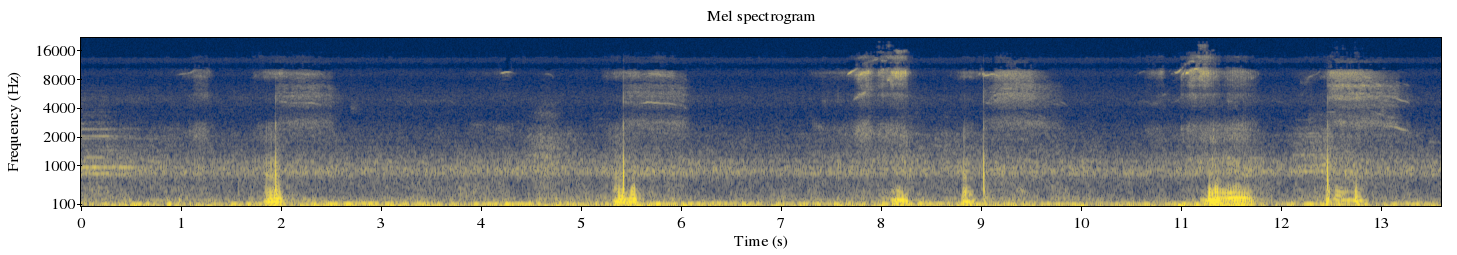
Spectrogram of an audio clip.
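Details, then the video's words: A pet cat snoring in its sleep: soft, breathy snores that come at irregular intervals every one to three seconds over a steady low hum, each snore a short raspy, rattling burst. "my cat snoring"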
